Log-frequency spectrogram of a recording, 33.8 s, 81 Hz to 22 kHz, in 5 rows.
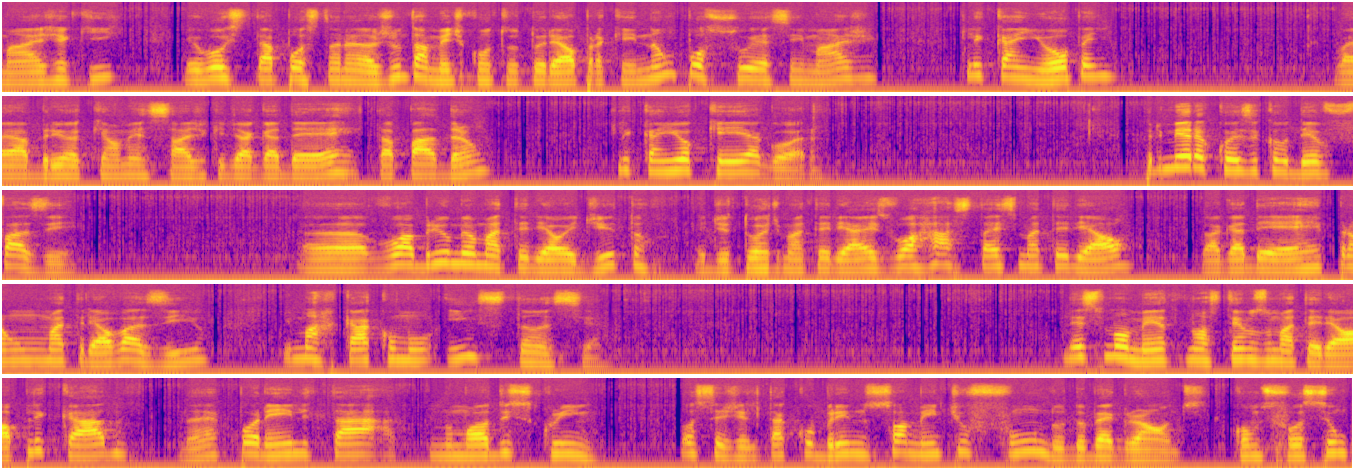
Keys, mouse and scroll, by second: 5.5 click, 7.1-7.5 drag, 11.0 click, 15.5 click, 16.7-17.4 drag, 18.7-20.2 drag, 21.7-22.5 drag, 23.6 drag, 25.2 click, 26.3-27.1 drag.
